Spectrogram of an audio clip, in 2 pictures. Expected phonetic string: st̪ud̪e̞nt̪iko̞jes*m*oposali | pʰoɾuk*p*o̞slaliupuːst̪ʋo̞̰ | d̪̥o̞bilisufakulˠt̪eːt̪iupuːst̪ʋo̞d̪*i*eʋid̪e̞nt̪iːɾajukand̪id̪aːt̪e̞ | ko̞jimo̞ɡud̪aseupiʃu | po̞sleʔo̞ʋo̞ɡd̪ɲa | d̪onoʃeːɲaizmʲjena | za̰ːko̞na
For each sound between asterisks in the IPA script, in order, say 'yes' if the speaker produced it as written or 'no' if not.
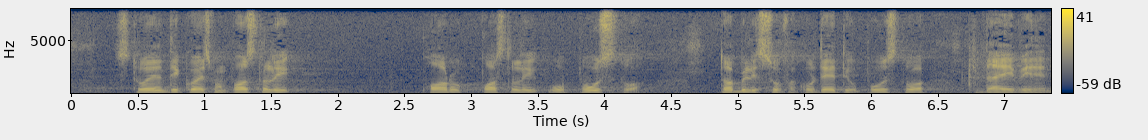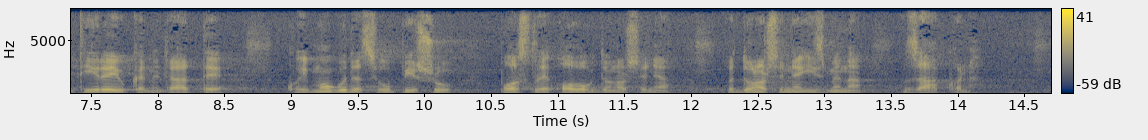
yes, yes, no

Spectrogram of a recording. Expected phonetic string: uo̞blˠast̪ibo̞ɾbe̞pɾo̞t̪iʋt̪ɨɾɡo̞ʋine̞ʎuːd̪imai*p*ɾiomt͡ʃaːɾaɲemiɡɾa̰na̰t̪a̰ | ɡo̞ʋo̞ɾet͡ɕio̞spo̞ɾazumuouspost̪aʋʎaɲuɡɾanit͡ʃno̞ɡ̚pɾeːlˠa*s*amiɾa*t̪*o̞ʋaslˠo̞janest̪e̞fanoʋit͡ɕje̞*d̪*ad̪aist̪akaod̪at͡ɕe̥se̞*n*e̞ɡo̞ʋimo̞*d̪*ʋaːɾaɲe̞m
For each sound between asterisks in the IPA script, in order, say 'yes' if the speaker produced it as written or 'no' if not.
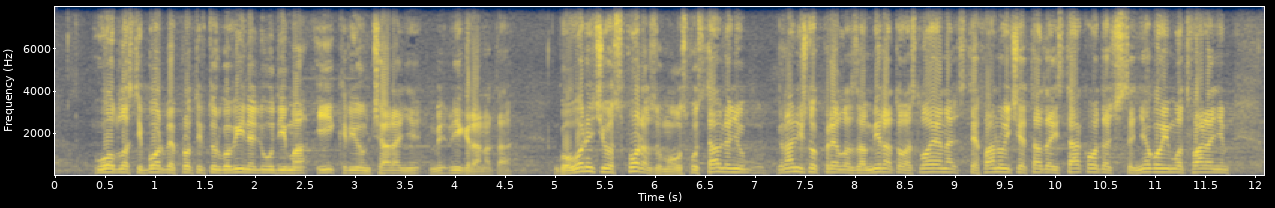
no, no, yes, no, no, no

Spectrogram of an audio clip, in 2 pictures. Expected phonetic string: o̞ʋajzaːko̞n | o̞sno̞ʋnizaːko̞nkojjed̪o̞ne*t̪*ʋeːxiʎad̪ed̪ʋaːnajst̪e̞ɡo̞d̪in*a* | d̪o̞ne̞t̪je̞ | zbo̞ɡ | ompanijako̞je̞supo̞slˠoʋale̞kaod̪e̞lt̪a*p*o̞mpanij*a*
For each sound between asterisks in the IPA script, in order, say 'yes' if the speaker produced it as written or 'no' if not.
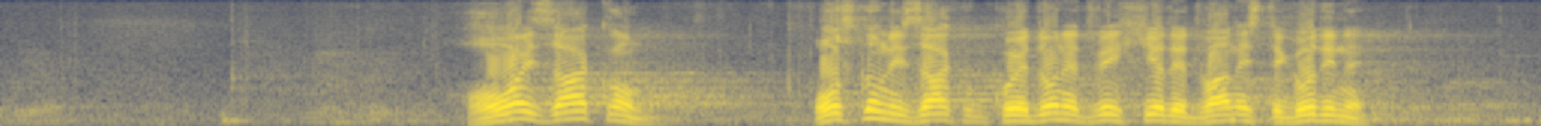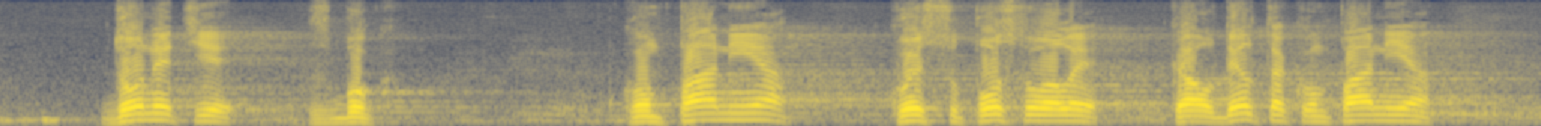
no, no, no, yes

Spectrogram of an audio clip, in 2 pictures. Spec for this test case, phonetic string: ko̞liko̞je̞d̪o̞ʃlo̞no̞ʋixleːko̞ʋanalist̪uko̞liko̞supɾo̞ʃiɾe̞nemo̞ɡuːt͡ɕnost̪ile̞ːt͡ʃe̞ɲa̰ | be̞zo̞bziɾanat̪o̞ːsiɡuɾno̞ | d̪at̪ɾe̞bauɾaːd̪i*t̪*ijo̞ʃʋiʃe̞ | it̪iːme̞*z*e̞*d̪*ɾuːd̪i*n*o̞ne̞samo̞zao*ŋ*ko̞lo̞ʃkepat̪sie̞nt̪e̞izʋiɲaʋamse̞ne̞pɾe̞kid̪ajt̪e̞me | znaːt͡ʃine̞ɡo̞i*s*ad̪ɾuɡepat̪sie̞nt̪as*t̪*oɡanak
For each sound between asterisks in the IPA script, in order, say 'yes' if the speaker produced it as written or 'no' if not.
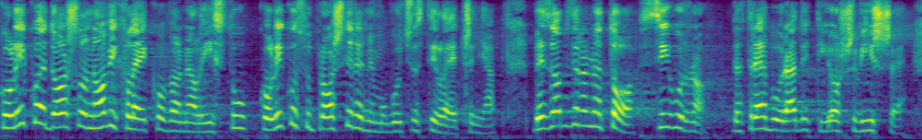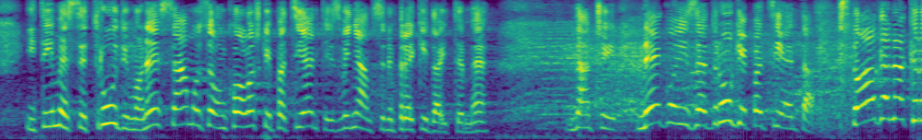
yes, no, no, no, yes, no, yes

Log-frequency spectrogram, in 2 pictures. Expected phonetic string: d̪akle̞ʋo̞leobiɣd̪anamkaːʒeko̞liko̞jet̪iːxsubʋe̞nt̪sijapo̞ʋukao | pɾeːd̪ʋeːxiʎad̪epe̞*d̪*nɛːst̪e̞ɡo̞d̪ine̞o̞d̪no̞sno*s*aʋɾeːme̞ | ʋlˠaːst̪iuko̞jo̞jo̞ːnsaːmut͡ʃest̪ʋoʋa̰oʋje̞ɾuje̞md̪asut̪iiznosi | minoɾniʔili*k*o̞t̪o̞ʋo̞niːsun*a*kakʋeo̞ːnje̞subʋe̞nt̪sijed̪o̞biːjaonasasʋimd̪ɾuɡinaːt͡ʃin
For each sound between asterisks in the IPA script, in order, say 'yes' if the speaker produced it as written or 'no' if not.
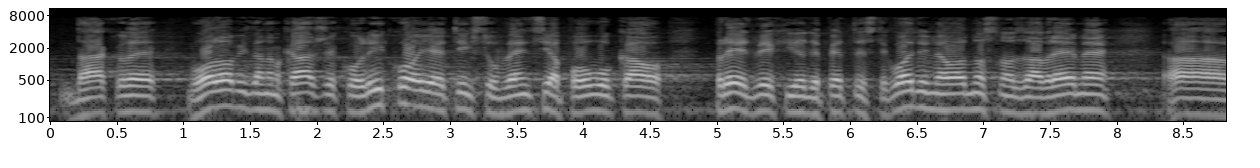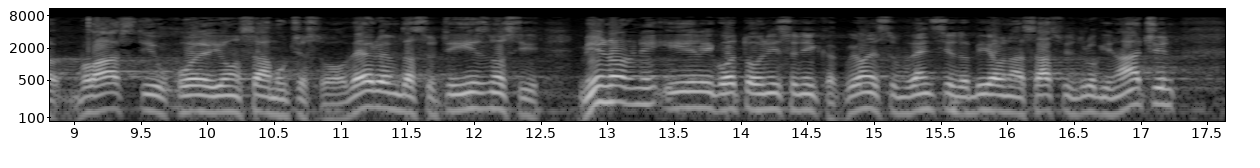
no, no, no, no

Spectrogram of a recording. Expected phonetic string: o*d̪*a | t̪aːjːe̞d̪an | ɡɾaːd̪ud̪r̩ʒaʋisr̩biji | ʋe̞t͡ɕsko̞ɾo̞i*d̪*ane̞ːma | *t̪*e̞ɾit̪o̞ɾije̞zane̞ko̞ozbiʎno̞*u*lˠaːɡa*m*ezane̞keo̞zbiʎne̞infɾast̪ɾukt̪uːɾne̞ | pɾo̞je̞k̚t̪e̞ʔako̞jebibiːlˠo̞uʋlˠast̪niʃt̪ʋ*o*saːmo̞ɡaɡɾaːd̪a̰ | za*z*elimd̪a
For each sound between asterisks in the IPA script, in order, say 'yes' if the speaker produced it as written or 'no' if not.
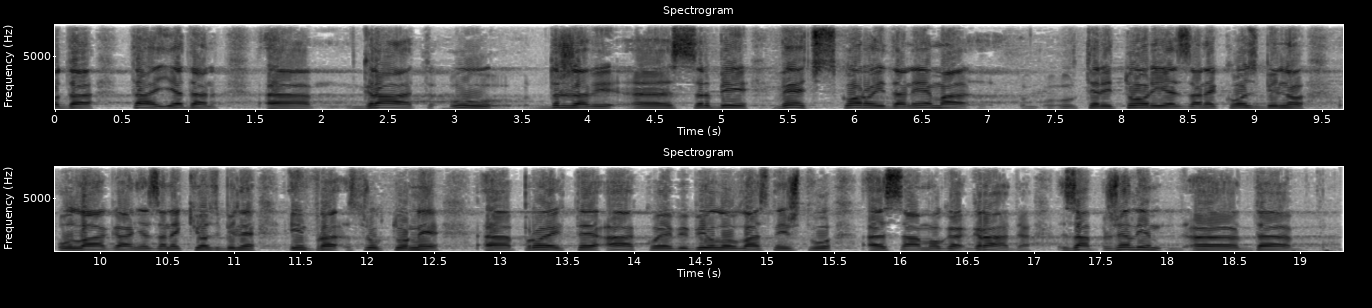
yes, yes, yes, yes, no, no, no

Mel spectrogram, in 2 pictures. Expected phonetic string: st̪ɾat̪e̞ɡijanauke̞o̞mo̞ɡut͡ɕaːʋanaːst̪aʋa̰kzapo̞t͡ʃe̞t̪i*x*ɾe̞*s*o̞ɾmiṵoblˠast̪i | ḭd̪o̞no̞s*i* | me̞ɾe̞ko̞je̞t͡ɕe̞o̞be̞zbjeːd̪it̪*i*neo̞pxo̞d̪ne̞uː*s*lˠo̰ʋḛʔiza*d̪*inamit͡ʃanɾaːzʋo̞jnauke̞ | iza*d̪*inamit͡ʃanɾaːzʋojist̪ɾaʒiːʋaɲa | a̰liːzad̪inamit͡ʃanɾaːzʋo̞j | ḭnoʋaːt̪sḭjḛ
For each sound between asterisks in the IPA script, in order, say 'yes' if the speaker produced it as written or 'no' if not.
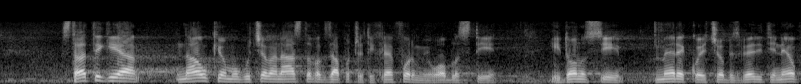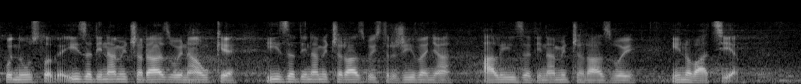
yes, no, yes, yes, yes, yes, yes

